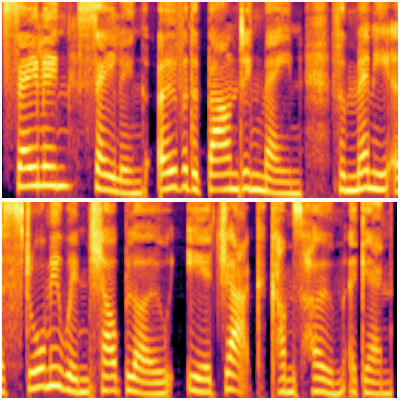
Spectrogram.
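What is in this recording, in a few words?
female British, classic rhymes; Sailing Sailing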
